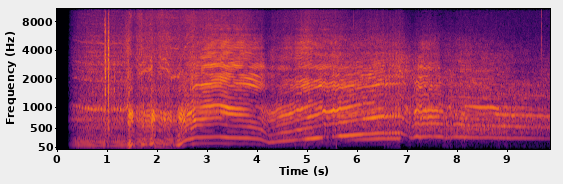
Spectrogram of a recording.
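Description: A BMW K series inline-six engine revs hard and loud, its whine climbing in pitch, dipping briefly, then rising steadily again before settling into a sustained, even drone toward the end.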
